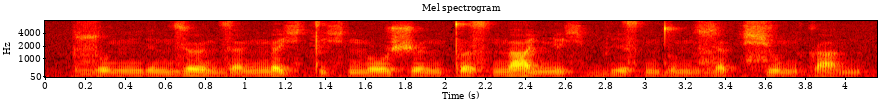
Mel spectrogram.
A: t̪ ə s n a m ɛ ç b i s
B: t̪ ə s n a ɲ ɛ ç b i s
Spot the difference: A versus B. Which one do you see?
B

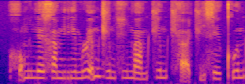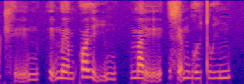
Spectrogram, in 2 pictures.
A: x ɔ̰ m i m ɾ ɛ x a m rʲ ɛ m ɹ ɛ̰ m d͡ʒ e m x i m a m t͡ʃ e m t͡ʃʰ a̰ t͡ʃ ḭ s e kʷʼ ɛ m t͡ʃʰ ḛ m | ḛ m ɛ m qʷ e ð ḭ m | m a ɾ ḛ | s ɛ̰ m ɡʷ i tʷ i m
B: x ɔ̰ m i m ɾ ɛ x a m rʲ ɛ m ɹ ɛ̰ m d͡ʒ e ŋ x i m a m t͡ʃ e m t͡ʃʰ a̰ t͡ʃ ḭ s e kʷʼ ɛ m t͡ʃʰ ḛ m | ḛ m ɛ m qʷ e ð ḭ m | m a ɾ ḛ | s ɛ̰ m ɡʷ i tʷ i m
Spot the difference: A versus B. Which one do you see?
A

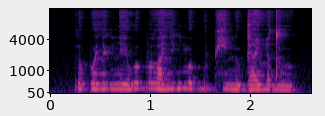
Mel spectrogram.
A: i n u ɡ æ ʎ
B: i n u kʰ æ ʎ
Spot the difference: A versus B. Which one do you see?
A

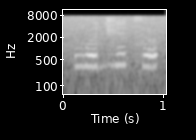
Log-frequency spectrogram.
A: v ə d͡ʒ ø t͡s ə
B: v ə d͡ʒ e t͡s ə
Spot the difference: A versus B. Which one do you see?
B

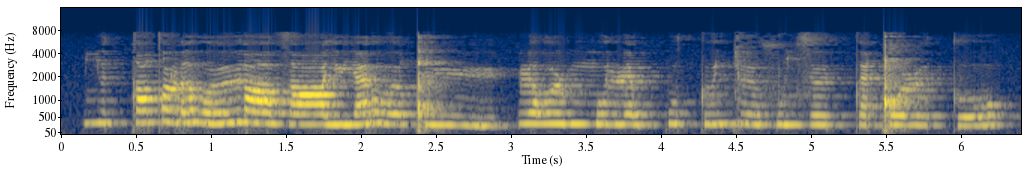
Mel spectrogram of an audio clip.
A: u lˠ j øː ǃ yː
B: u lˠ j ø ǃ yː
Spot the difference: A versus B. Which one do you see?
B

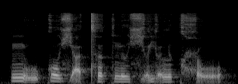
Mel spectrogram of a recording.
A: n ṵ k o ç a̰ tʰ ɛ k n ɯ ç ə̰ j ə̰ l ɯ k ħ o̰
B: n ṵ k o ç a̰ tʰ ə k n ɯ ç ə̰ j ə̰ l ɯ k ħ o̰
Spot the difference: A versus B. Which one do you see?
B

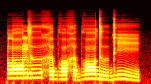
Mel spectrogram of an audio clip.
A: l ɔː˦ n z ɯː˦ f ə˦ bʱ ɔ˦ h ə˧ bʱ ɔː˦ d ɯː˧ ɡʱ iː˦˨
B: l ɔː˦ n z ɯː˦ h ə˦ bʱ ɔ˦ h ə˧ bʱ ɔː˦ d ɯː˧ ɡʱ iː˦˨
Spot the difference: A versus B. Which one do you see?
B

